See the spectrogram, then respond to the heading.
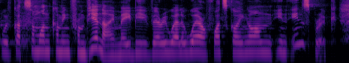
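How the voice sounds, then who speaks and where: A woman's fairly high, bright, sharp voice with a French accent. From France. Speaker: secretary general of an organization. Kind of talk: conference speech. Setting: conference with audience.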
